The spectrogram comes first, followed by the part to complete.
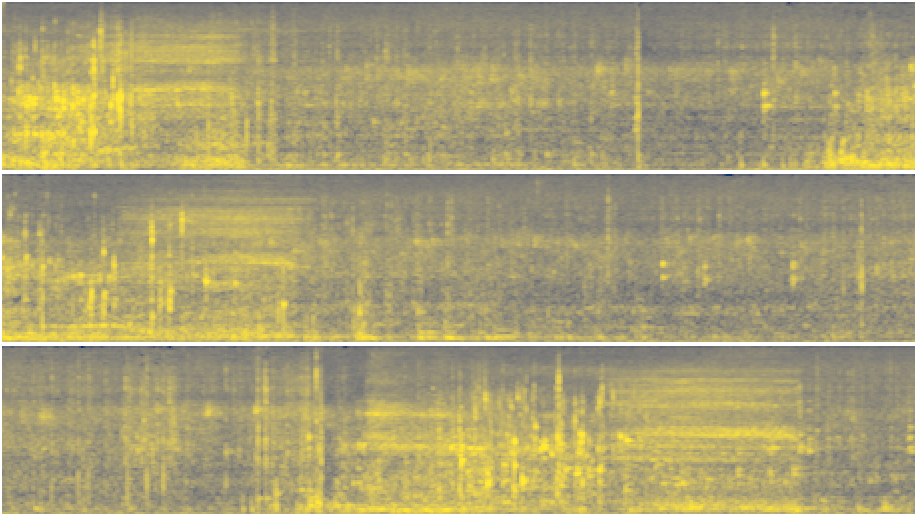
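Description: Underwater bubbling and gurgling of a scuba diver's exhaled breath through the regulator, coming in three swells several seconds apart: at the start, from about five to eight seconds in, and again near the end.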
